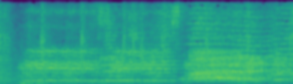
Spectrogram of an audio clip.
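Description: Four singers, two men and two women, singing a patriotic song in harmony with a pops orchestra accompanying. The voices sound like a small choir, moving from held note to held note, with a new, louder phrase coming in near the end.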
